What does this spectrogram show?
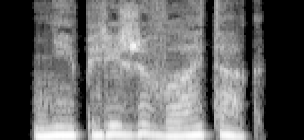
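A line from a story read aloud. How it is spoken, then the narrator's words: Quiet. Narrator (Russian): тихо произнесла она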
